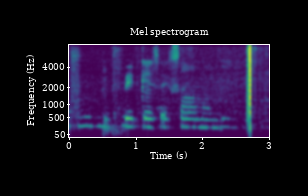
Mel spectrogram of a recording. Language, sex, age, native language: Icelandic, male, 10, Icelandic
